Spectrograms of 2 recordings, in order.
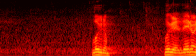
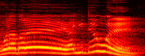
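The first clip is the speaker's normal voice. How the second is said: higher, louder playful fish voice, slowing down; voicing the fish; 8 semitones higher, 5 dB louder than usual. Voicing the new fish greeting its tankmate, playful and chummy. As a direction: greet your new tankmate like a cheerful dude. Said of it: "he's like".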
